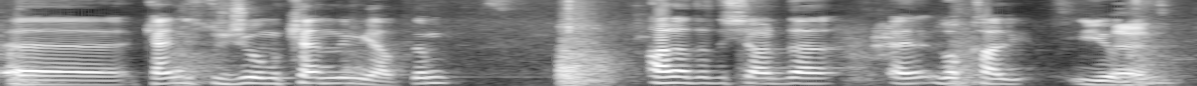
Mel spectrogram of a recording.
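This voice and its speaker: Against noticeable background noise, a man with a high pitch speaks at a fairly slow pace with long, frequent pauses, very even loudness and ordinary pitch variation. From Turkey, Diyarbakır. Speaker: former footballer living abroad. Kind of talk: casual interview.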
